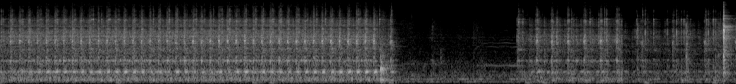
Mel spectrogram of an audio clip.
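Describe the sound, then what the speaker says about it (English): A sewing machine stitches fabric for a custom dog bandage in a steady rapid run that stops partway through. Quieter clicks and handling noises follow, then brief bursts of stitching return. "So I'm just going to back stitch"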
